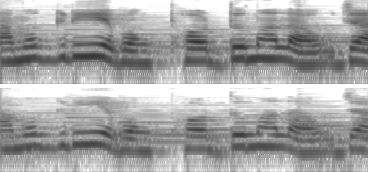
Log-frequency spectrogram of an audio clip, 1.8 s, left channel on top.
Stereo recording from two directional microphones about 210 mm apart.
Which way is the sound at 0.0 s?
10° left (ahead or behind).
